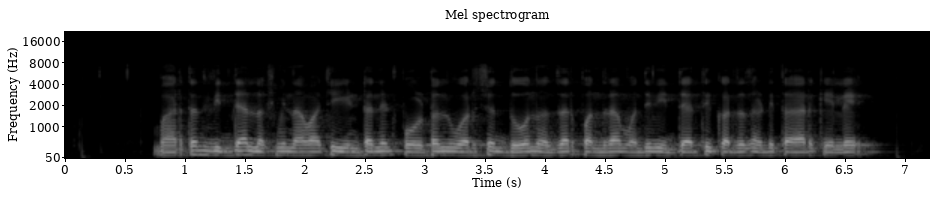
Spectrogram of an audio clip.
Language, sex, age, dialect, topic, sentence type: Marathi, male, 25-30, Varhadi, banking, statement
